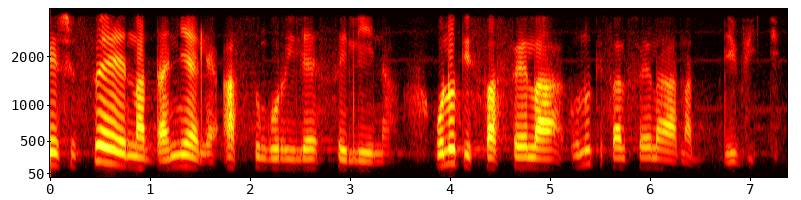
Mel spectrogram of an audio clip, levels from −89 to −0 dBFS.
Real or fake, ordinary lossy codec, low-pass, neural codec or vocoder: real; none; 3.6 kHz; none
